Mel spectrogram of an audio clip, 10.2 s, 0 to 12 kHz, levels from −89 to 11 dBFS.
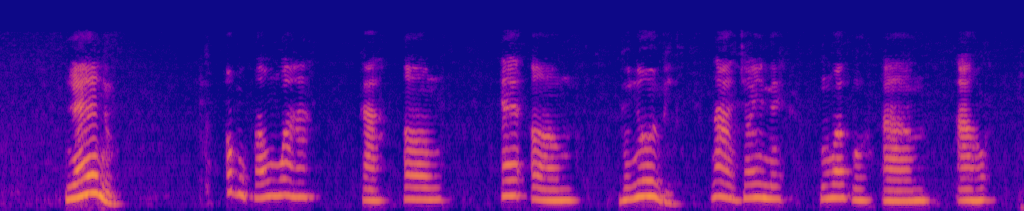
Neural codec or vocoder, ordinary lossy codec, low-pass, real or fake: codec, 16 kHz, 8 kbps, FreqCodec, smaller model; AAC, 48 kbps; 7.2 kHz; fake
